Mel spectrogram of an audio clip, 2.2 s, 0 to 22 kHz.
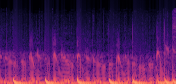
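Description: Early-1990s hardcore techno played from vinyl in a DJ mix: a fast, regular kick drum, about three beats a second, under a held synth chord.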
